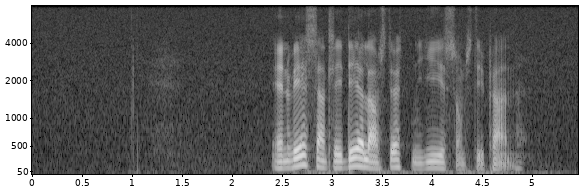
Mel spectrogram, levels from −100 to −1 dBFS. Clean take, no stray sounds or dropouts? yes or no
yes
